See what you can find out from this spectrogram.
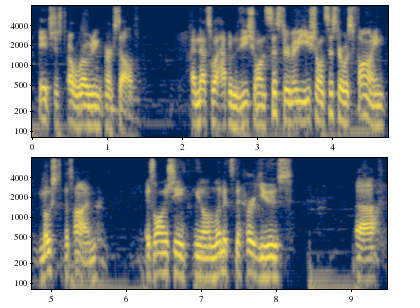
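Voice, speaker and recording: Male streamer, mid-pitched, conversational game commentary, rambling and self-correcting, music underneath. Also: rough recording. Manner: rambling, thinking aloud, repeating and rephrasing himself. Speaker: live streamer. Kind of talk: casual speculative game commentary.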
